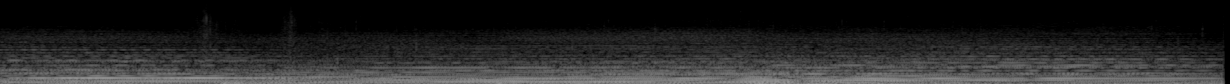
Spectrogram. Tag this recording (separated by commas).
Music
